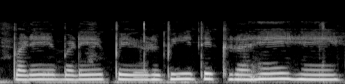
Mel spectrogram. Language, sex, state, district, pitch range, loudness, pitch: Hindi, female, Madhya Pradesh, Bhopal, 220-240 Hz, -12 LUFS, 225 Hz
